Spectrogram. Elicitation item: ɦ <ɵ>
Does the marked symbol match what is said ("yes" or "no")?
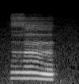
yes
